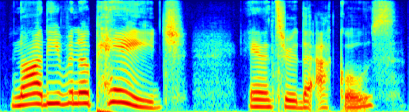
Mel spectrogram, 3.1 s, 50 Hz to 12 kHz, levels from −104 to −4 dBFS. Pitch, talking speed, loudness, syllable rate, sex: 255 Hz, 135 wpm, -16 LUFS, 4.6 syllables/s, female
